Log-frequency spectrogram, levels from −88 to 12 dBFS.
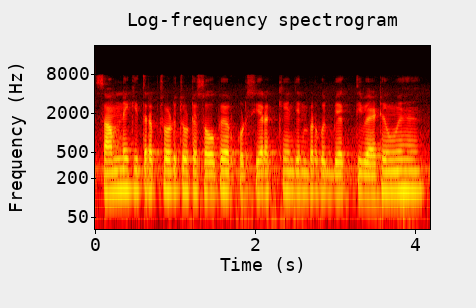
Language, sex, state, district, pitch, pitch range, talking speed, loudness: Hindi, male, Uttar Pradesh, Shamli, 125 Hz, 120-130 Hz, 245 wpm, -21 LUFS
